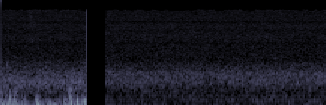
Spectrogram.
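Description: Wind noise on the microphone, with irregular low gusts, stops abruptly at a cut about half a second in. After it there is only a faint, steady background hiss.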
